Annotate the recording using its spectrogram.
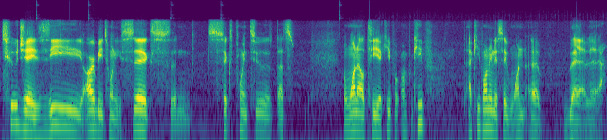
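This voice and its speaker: A young man giving casual, rambling gameplay commentary, an excitable car enthusiast talking through a car he's trying out. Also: mid-range voice, takes it slowly, dull audio. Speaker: gaming channel host.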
